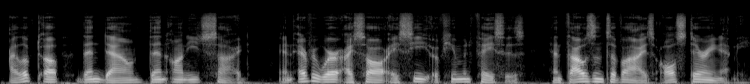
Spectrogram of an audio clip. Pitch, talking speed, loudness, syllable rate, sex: 95 Hz, 210 wpm, -21 LUFS, 5.3 syllables/s, male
